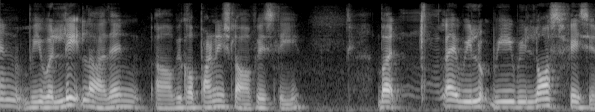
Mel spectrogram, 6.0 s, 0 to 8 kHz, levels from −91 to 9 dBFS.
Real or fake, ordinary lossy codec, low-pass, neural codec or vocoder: real; none; 7.2 kHz; none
